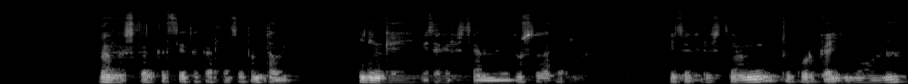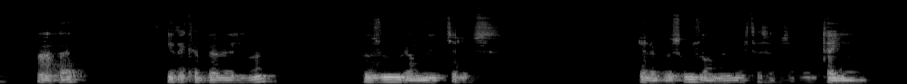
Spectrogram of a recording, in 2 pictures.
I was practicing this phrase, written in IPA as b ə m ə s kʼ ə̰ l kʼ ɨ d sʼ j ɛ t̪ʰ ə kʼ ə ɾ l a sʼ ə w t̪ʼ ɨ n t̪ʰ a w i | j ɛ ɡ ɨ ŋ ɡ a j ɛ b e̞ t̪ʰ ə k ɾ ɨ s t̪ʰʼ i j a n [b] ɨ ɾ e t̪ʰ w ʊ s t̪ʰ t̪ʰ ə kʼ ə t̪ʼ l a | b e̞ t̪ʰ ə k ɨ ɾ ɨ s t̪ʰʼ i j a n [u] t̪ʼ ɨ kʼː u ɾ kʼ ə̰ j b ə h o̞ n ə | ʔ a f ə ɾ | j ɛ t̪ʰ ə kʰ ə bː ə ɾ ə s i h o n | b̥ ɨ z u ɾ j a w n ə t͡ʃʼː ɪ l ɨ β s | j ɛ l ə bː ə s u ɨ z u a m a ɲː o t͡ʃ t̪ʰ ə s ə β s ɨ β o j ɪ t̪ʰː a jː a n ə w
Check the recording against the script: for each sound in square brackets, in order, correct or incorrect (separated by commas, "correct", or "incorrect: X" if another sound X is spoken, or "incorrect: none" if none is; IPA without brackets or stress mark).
incorrect: m, correct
